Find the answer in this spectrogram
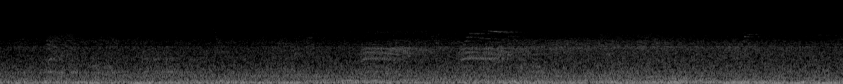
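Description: A bird calling twice, about three and a half seconds in and again a second later, over a steady low rumble of background noise.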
